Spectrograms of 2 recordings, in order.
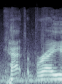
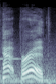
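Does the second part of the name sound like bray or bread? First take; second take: bray; bread. First: The second part sounds like bray. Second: The second part sounds like bread. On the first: The speaker calls it wrong. "I thought it was like cat bray" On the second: The speaker calls it right. "I've been saying it wrong"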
